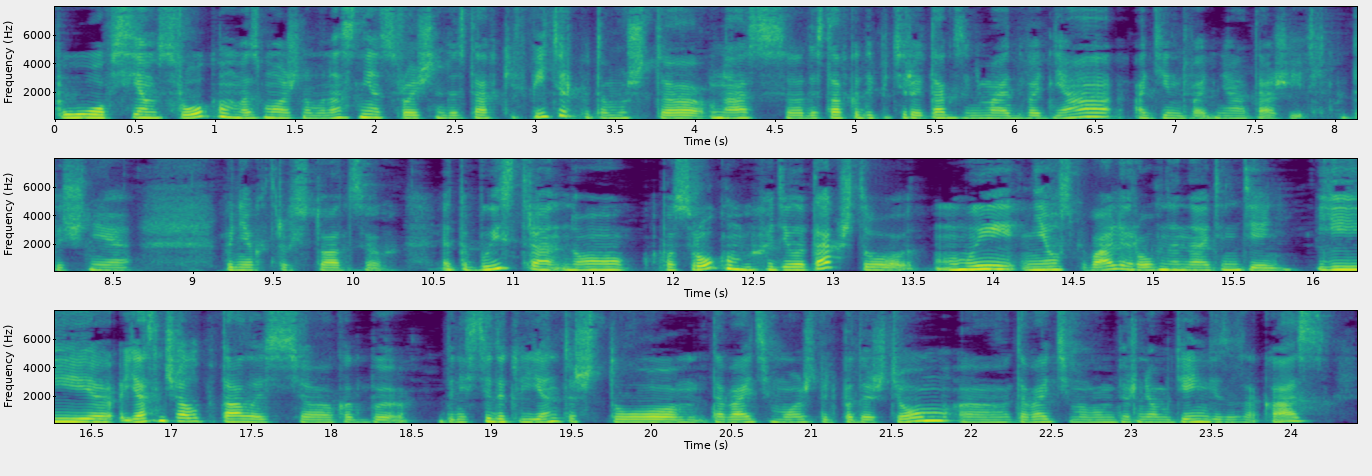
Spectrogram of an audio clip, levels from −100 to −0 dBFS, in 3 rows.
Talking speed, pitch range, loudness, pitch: 165 wpm, 185-215 Hz, -16 LUFS, 195 Hz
